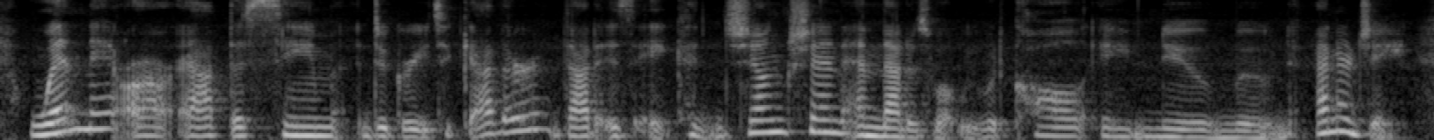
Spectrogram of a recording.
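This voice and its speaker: Lively intonation carries a woman's medium-pitched voice. She speaks with hardly any pauses. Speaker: astrologer. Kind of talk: astrology forecast video. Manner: fast.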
